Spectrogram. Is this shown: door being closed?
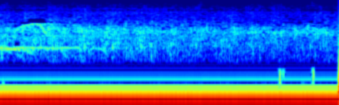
no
